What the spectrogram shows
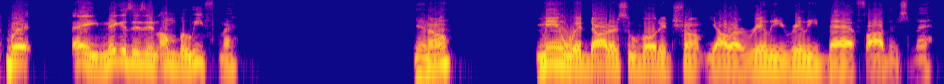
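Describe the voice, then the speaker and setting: A man's voice: mid-range voice, fairly even intonation, a little slow, pauses often, darkish tone, no echo. A man giving casual, mocking reaction commentary, blunt and heavy with profanity. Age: adult, a father. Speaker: religious commentator.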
